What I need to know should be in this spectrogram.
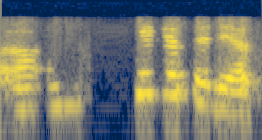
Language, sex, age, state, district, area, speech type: Assamese, female, 18-30, Assam, Sonitpur, rural, conversation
